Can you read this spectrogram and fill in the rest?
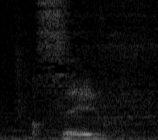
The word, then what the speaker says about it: Sade: Sade.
